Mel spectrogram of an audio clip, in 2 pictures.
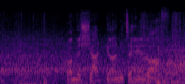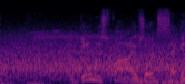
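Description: Football players collide with thuds.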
